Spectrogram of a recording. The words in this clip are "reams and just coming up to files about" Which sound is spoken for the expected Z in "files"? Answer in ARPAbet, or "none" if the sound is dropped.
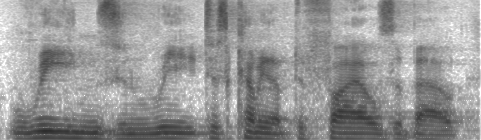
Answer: Z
